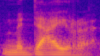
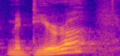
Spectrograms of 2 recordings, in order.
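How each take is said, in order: First: It is said with a Portuguese pronunciation, rolled R. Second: It is said with an American English pronunciation. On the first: This is how local speakers say it. The speaker calls it right. "the Portuguese way" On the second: Listeners in North America will recognize it. The speaker calls it wrong. "the American way"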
